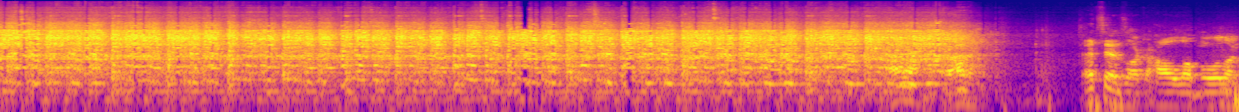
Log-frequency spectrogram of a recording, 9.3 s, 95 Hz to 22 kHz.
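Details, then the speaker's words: Mazda FC RX-7 project after wiring work and a timing-light check: quick, even cranking at about three and a half beats per second with stronger firing kicks that never catch. Cranking with partial firing but no start; it seems very close to running. "it's very close it does want to"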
